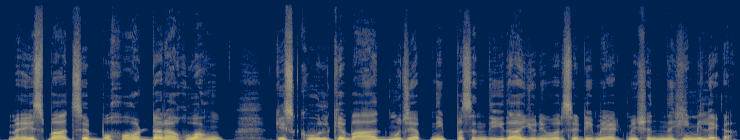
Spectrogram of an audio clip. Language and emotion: Hindi, fearful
